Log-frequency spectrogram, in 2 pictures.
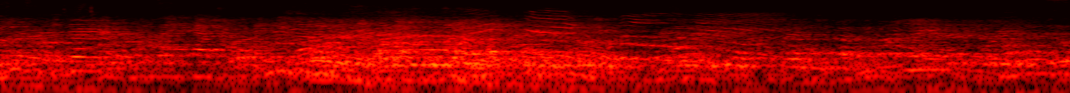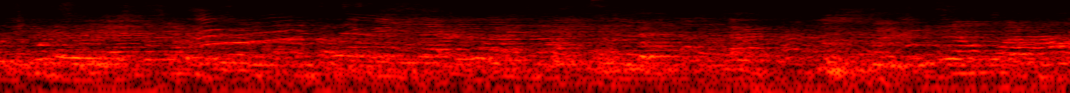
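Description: Indistinct chatter of several people talking at once, overlapping conversation echoing in a large hall.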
